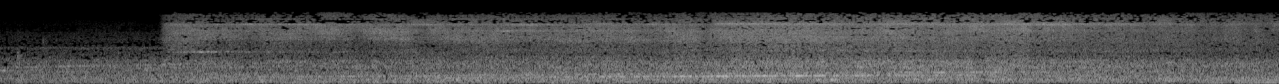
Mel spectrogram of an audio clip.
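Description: Electric commuter train running on the track, a steady rushing noise with a slowly rising motor whine.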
